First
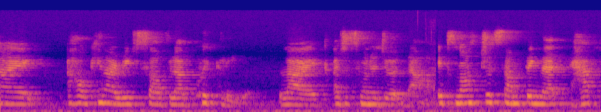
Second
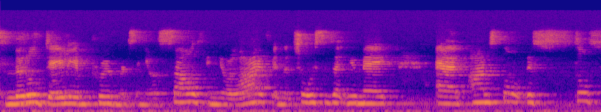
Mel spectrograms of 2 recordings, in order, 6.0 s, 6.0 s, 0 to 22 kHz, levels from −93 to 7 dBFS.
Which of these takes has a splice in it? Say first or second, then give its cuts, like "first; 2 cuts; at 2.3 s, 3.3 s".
first; 1 cut; at 4.2 s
